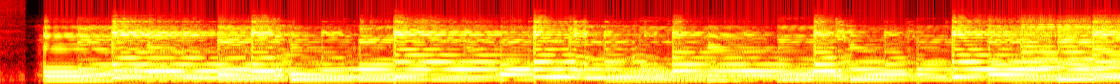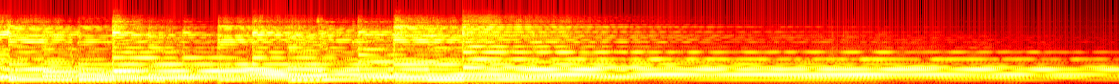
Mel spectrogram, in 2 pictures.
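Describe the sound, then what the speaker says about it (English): Electric guitar played through a Seraph pedal with delay and reverb, sustained chords and picked notes ringing with chorus-like shimmer and echoing tails, loud and steady before slowly decaying near the end. "And here's the Seraph with some delay and reverb."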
